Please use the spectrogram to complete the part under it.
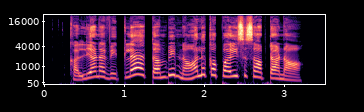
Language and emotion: Tamil, surprised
